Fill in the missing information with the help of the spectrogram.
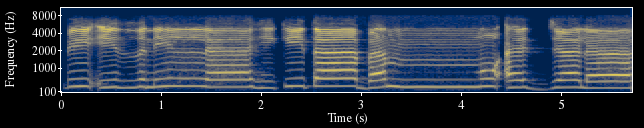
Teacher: बम दो जबर को मीम के साथ मिलाकर पढ़ेंगे तो इदगाम बिलगुन्ना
